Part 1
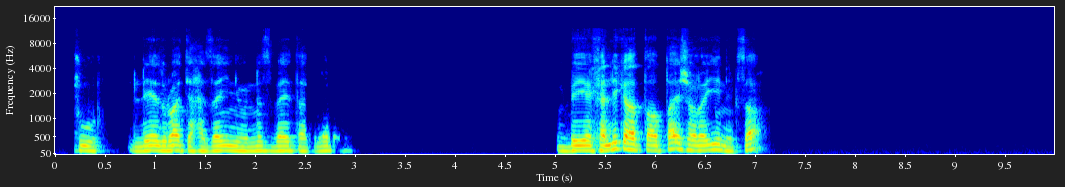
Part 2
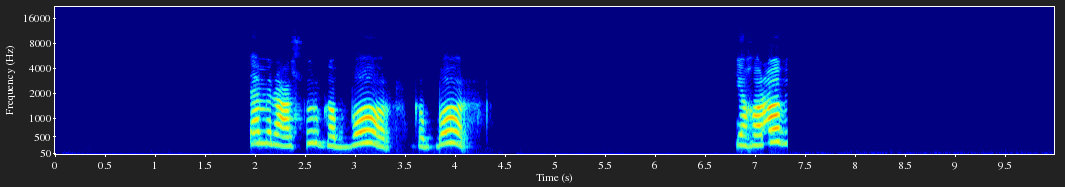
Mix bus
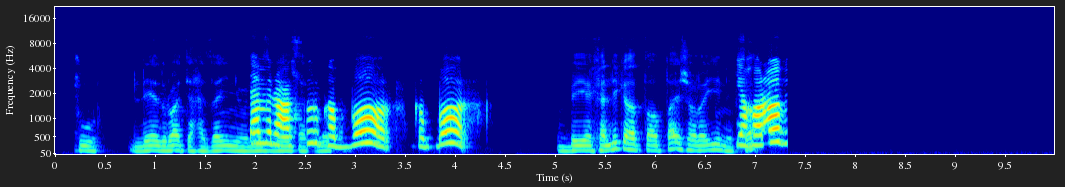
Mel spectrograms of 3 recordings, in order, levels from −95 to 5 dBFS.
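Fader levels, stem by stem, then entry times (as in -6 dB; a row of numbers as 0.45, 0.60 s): -17.0, -1.5 dB; 0.00, 0.00 s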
